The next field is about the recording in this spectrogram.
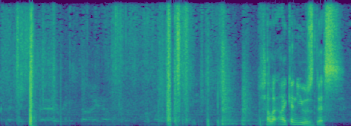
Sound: voiceover

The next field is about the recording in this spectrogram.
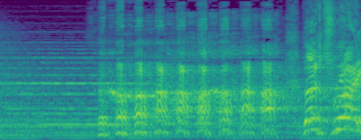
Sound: Dornkirk laughing

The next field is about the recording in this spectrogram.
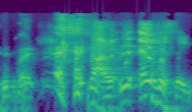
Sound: laughs

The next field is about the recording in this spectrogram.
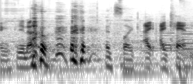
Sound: chuckles

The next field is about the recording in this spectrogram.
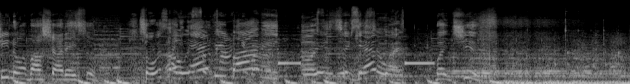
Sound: beep

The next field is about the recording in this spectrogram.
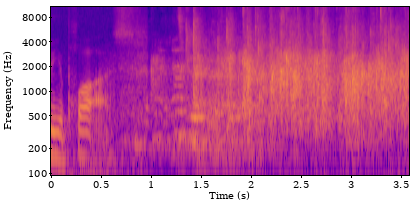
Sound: applause

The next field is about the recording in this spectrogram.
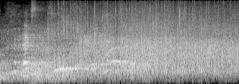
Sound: applause

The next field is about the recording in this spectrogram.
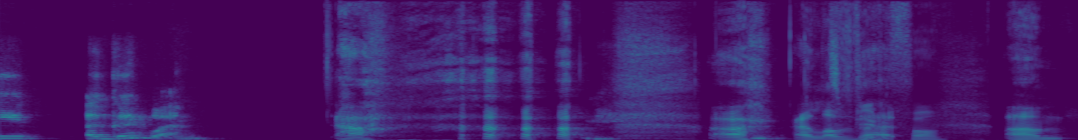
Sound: laughing

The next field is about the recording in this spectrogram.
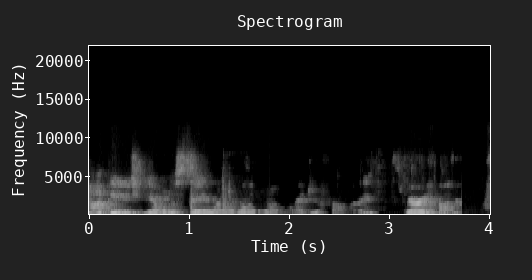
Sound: murmurs

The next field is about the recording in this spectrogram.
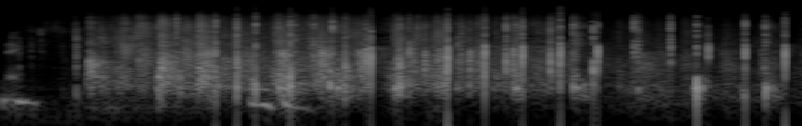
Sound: audience clapping

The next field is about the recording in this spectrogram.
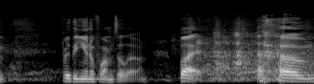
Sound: laughing

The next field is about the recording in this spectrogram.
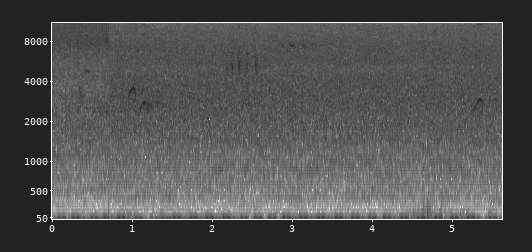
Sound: waterfall

